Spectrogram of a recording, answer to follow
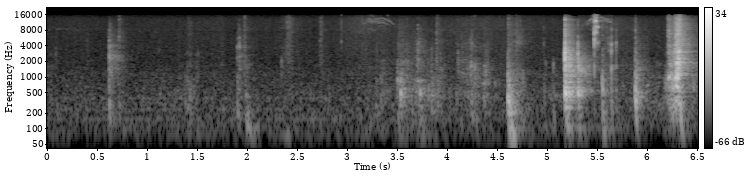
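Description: Soft, scattered taps and rustles of trading cards and a cardboard box being handled, growing into a louder cluster of handling noises near the end as the box is opened.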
